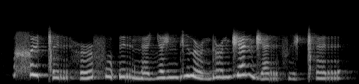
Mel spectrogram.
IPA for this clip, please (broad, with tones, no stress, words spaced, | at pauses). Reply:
χɪ˦˨ǀɪ˨rhə˞˨˦ fʊ˧ʔɪ˧r ŋɛ˨ʎɛ˧ʒndi˦ ðə˞˨ndə˞˧nd͡ʒæ˦nd͡ʒæ˨r fi˨ʒǀʰɛ˧r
